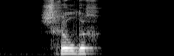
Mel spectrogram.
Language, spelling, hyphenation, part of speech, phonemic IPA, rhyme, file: Dutch, schuldig, schul‧dig, adjective, /ˈsxʏl.dəx/, -ʏldəx, Nl-schuldig.ogg
- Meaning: guilty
